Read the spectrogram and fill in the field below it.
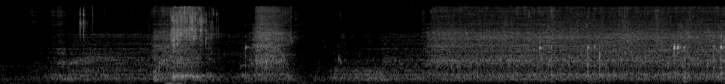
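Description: Tap water runs at a sink onto a bath loofah, a steady close splashing hiss that swells in two short bursts and then settles into continuous flow.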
